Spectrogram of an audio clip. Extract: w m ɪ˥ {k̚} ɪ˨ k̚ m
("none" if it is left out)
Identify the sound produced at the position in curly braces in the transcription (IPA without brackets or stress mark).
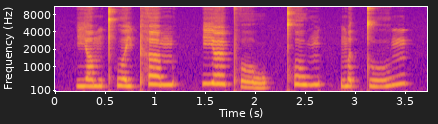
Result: k̚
